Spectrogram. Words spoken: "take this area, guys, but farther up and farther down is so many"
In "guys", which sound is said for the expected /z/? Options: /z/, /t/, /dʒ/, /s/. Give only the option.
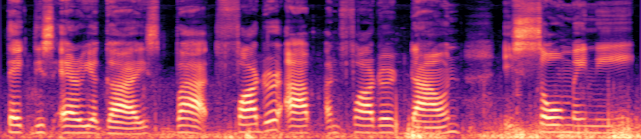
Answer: /s/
